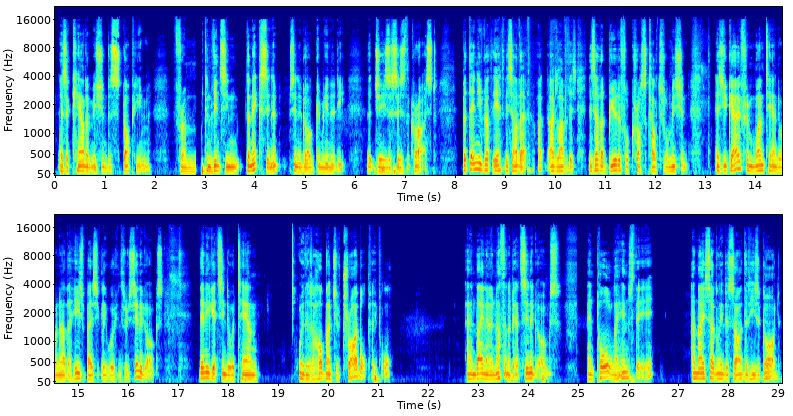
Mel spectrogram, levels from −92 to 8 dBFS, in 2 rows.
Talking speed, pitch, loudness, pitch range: 165 wpm, 110 Hz, -19 LUFS, 100-120 Hz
